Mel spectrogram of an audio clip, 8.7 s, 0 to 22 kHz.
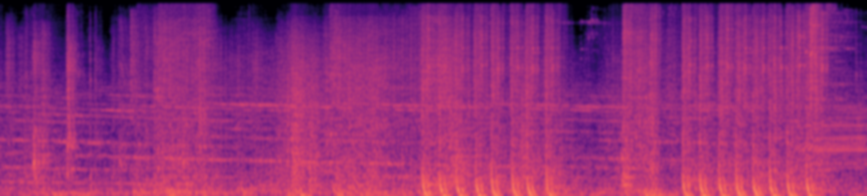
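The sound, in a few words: gunfire in video game The Division 2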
